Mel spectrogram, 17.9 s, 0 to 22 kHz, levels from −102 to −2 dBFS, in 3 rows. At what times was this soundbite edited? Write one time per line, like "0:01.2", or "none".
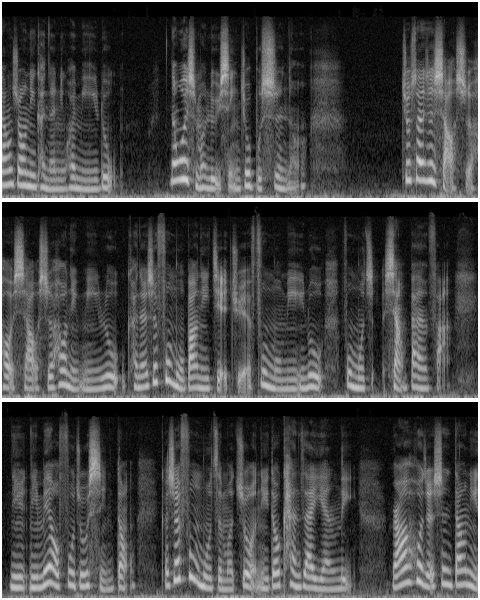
0:02.0
0:04.9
